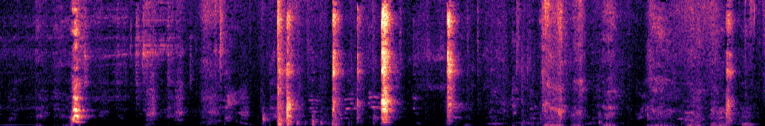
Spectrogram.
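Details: Five-month-old Dogue de Bordeaux named Buddy playing indoors, letting out a few short, sharp barks spaced a second or so apart among low grumbles, with people talking nearby.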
